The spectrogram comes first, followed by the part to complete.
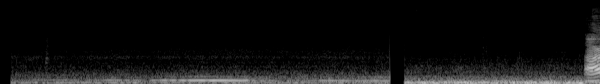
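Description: Low rumble and a steady hum inside a Tesla Model S cabin, broken by a brief dropout about four seconds in. After it comes a deeper, louder rumble of road noise as the car rolls at about 15 mph.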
